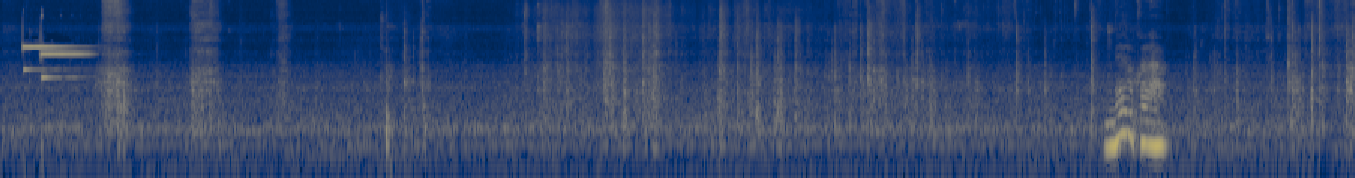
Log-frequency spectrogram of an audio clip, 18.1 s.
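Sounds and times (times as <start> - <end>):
paper sheet handling: 6.9 - 14.7, 15.9 - 18.0.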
